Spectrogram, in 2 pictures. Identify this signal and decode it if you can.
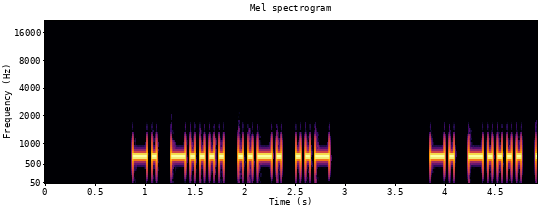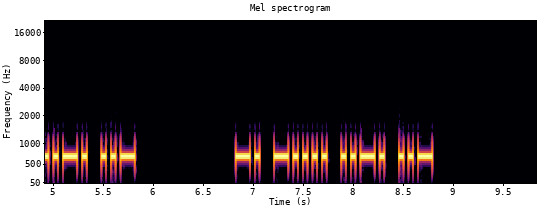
Morse code, heard as a keyed tone, about 25 wpm, 700 Hz. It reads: N6FU N6FU N6FU
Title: USA Call Signs - 4 Characters - Repeated 3x - 25wpm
